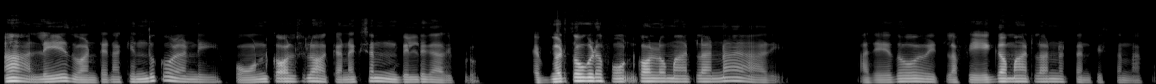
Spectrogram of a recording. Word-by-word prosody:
ఆ! - - +10 0.3
లేదు. 140 +2 +2
అంటే 105 +1 -5
నాకెందుకో 125 +10 -2
అండి 115 -3 -5 0.3
ఫోన్ 105 +4 -2
కాల్స్‌‌లో 140 +2 +1
ఆ - - -2
కనెక్షన్ 115 +7 -2 0.2
బిల్డ్ 115 +1 -2
కాదు 100 -2 -4
ఇప్పుడు. - - -19 0.6
ఎవ్వరితో 130 +10 +5
కూడా 160 0 +7
ఫోన్ 135 0 0
కాల్‌లో 140 0 +4
మాట్లాడినా 135 +3 -2 0.3
అది, 95 -1 -13 0.9
అదేదో 105 +6 -4 0.3
ఇట్లా 110 +1 -8
ఫేక్‌గా 110 +5 +1
మాట్లాడినట్టనిపిస్తది 125 -7 -6
నాకు. 95 - -22
125 Hz, 120 wpm, -24 LUFS, 110-135 Hz, 0.9 s, ఆ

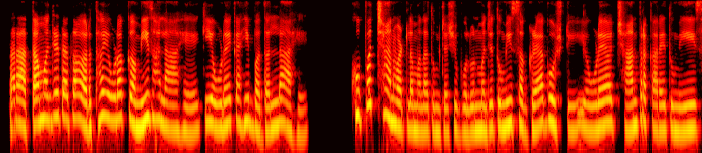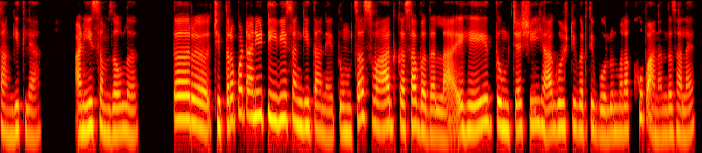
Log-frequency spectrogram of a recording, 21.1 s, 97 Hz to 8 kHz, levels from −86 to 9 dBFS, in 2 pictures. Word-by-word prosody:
तर 215 +1 +1
आता 215 0 +5
म्हणजे 260 +2 +1
त्याचा 265 0 +2
अर्थ 210 +2 +2
एवढा 260 -2 +2
कमी 225 0 +5
झाला 250 -5 -1
आहे 185 -1 -4
की 230 - -2
एवढे 210 0 +2
काही 235 0 -1
बदललं 195 +4 0
आहे. 175 -6 -4 0.7
खूपच 380 +8 +1
छान 275 -5 +2
वाटलं 200 -2 +1
मला 185 -1 -1
तुमच्याशी 180 0 -4
बोलून 180 +1 -2
म्हणजे 190 +1 0
तुम्ही 205 +2 +3
सगळ्या 210 -1 0
गोष्टी 220 -4 0 0.2
एवढ्या 205 +3 +1 0.2
छान 195 +1 +1
प्रकारे 200 -5 -2
तुम्ही 190 0 0
सांगितल्या 180 -3 -5 0.6
आणि 190 +3 +4
समजवलं 180 -4 -2 0.6
तर 255 -1 +6
अ, 205 -4 +2
चित्रपट 240 +8 +1
आणि 285 0 +4
टीव्ही 255 -1 +3
संगीताने 210 -8 -1
तुमचा 185 +7 -2
स्वाद 215 -4 +1
कसा 205 +1 +2
बदलला 170 -3 -1
आहे. - - +1
हे 195 +5 +2
तुमच्याशी 205 +1 0
ह्या 180 -3 +1
गोष्टीवरती 205 -1 -2
बोलून 170 +1 -3
मला 180 +1 -2
खूप 275 -1 -4
आनंद 170 +1 -1
झालाय. 175 0 -4
200 Hz, 145 wpm, -24 LUFS, 185-230 Hz, 0.7 s, तर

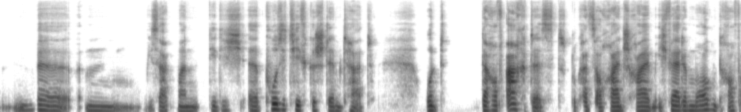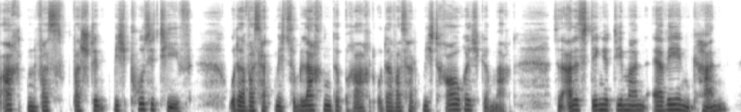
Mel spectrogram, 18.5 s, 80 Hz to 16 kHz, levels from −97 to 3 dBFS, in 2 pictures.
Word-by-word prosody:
hm, 155 -7 -6
be 145 -4 -1 0.2
ähm, 145 - -5
wie - - -13
sagt 135 0 -3
man, 130 -1 -1
die 140 - -3
dich, 140 +1 -3
äh, 140 - +1
positiv 165 -4 +3
gestimmt 135 -2 -1
hat - - -4 0.6
und - - 0 0.4
darauf - - +2
achtest. - - +4
Du - - -8
kannst - - -2
auch 125 +2 -2
reinschreiben: 135 0 +3
„Ich - - -3
werde 145 -1 +4
morgen 150 +2 0
drauf 135 +2 -4
achten: 135 -2 +1
Was 140 0 0
was 140 - 0
stimmt 150 - -1
mich 150 -1 -2
positiv? 170 - -1 0.4
Oder 145 -2 +3
was 140 0 +2
hat 125 +1 -4
mich 135 -3 0
zum 135 -1 -3
Lachen 155 0 +3
gebracht? 120 -5 -4
Oder 130 -1 -2
was 130 +2 -2
hat 135 - -6
mich 140 -1 0
traurig 165 -1 0
gemacht?“ - - -6 0.5
Sind - - -1
alles 160 0 +4
Dinge, 160 +2 +3
die 160 0 0
man 155 -1 +1
erwähnen 155 -3 +3
kann. 140 +6 -1
145 Hz, 160 wpm, -26 LUFS, 135-160 Hz, 0.6 s, achtest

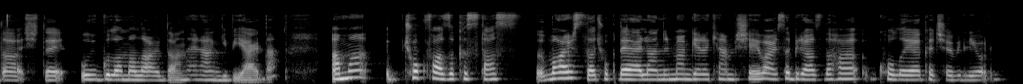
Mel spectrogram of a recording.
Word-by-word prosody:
da, 200 0 -3
işte, 200 +7 -3
uygulamalardan 210 -2 0
herhangi 205 -2 -5
bir - - -5
yerden. 105 -1 -3 0.6
Ama 315 +7 +5 0.2
ıb 235 0 -13
çok 310 0 +4
fazla 250 -5 +4
kıstas 250 -1 -2 0.2
varsa, 285 -2 +3
çok 235 +2 -7
değerlendirmem 230 +1 +3
gereken 235 0 -3
bir - - -9
şey 255 +2 -1
varsa 255 0 0
biraz 225 -2 0
daha 255 +1 -2 0.2
kolaya 215 -4 0
kaçabiliyorum. 210 +1 -6
230 Hz, 130 wpm, -23 LUFS, 215-250 Hz, 0.6 s, Ama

